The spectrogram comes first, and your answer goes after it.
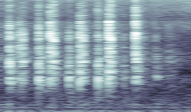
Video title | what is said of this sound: Why I Don't Like Chamberlain/LiftMaster and What I Recommend Instead | these ones, it's just loose. Like, these clips don't seem to fit together as tightly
